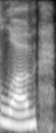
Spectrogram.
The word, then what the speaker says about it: LOVB: That's LOVB, pronounced love.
